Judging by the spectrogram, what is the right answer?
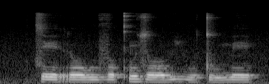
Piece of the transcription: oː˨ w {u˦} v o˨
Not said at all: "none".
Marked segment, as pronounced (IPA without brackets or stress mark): u˨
